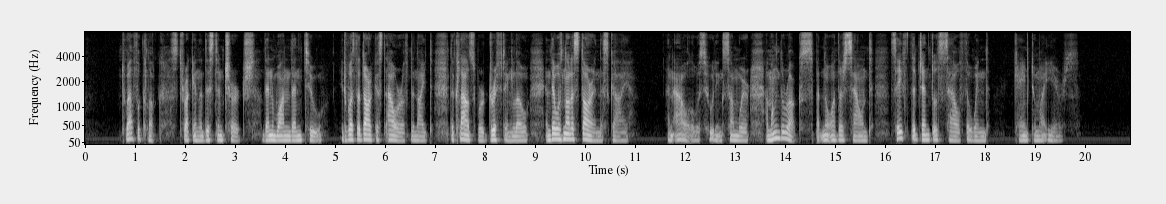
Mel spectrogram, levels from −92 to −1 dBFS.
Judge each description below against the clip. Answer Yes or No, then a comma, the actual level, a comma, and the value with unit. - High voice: No, low, 120 Hz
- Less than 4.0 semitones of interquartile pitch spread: Yes, narrow, 2.4 semitones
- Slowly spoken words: No, average, 160 wpm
